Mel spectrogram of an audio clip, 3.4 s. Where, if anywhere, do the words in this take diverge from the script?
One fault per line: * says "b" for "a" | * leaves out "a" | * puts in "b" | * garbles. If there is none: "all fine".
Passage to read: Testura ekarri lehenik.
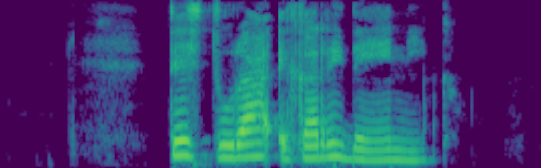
all fine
